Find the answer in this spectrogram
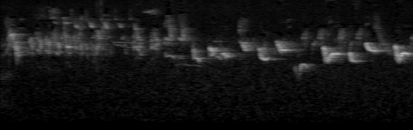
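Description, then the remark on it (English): A blackcap sings alone, a quick scratchy warble that breaks into a loud run of clear, evenly spaced whistled notes near the end. “That loud and quite mechanical sounding song is the blackcap.”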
